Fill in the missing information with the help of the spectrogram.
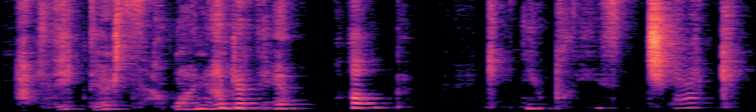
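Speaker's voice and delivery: put-on high, hushed little-girl voice; imitating a frightened little sister; timid child pleading. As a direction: plead in a small, scared near-whisper.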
